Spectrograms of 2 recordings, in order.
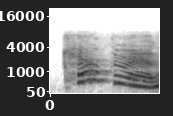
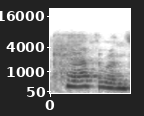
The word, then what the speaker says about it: Katharine: plus because your uh your name is pronounced like my mom's name so even though they're spelled differently but she was Katherine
